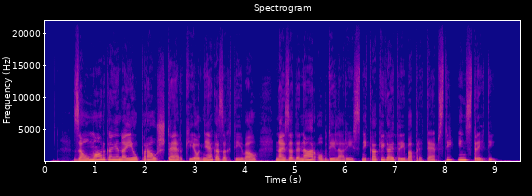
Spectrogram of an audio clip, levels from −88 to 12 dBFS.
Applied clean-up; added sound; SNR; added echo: neural mask model DeepFilterNet 3.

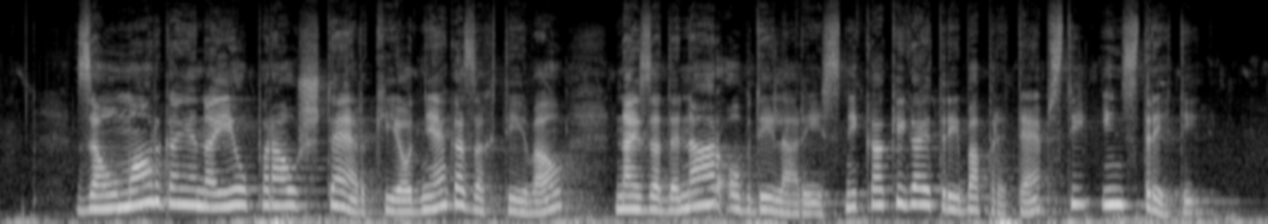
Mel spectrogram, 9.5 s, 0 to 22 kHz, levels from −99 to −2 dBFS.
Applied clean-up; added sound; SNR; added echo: none; Bird / Dog; 16 dB; none.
